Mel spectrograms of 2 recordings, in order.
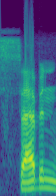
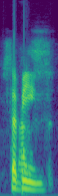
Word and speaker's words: Sabine: It's Sabine Wren. So, Ranger, I know Sabine, not Sabine.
